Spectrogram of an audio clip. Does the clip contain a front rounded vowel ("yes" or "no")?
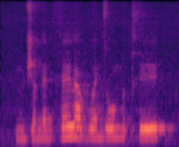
no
